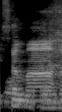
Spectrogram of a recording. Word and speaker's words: समाः: आप भी यहाँ पर थोड़ा सा विसर्ग के उच्चारण पर ध्यान दीजिए। उषित्वा शाश्वती समाह, इस प्रकार से, शाश्वती ठीक है।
